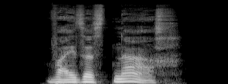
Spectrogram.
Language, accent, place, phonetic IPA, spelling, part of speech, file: German, Germany, Berlin, [ˌvaɪ̯zəst ˈnaːx], weisest nach, verb, De-weisest nach.ogg
- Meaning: second-person singular subjunctive I of nachweisen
